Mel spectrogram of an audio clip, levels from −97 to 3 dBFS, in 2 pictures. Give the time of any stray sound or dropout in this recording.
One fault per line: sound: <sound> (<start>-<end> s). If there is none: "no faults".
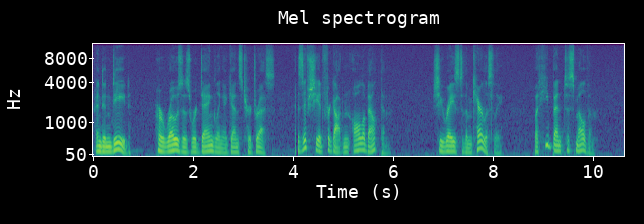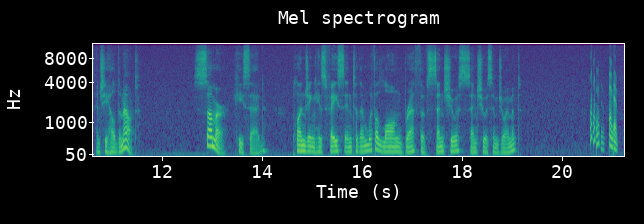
sound: dropout (4.0-4.1 s)
sound: chirp (20.6-21.1 s)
